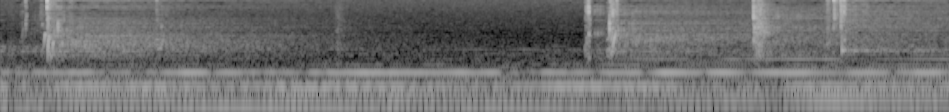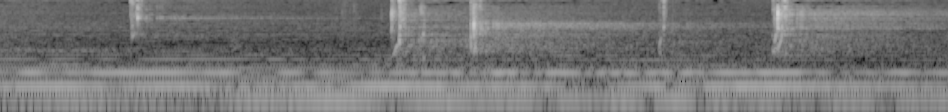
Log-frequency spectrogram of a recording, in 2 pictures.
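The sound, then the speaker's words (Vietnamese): Water dripping from an outdoor tap late at night, with many sharp, irregular drips plinking over a low, steady hum. “Tiếng nước vẫn chảy tí tách ở ngoài kia. Giữa đêm khuya thanh vắng, cái thứ tiếng nước chảy ấy nó cứ như tấn công thần kinh của con người vậy.”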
